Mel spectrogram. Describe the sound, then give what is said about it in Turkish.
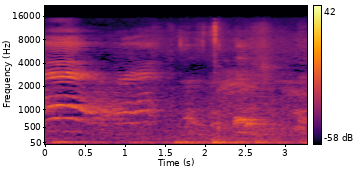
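A baby cries faintly, with a wavering wail at the start and another brief whimper later, over low rumbling noise. “Bitiremedim ama gidiyorum. Bebiş beni istiyor artık.”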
